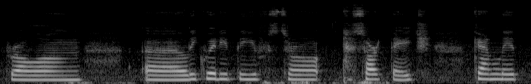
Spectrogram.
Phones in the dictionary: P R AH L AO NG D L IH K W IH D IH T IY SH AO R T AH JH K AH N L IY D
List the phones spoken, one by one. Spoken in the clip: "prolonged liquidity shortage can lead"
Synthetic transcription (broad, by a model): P R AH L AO NG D L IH K W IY D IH T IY S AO R T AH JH K AH N L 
